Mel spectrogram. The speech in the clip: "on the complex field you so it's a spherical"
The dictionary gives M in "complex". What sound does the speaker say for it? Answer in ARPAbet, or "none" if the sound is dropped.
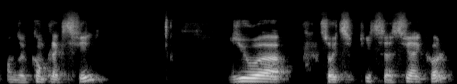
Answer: none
